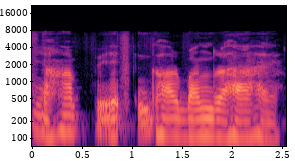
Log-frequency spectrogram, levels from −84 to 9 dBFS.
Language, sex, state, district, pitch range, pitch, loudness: Hindi, male, Jharkhand, Palamu, 100-125 Hz, 110 Hz, -17 LUFS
